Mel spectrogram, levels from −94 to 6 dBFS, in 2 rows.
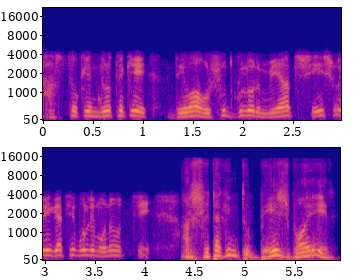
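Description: Speech clip, and from 0.0 to 4.36 s it sounds dull and boxy, with nothing above 3.8 kHz, a level about 5 dB lower and a faint noise floor roughly 40 dB down. Then a 20 ms gap and it opens up right before "আর সেটা". That's most likely an input switched to a poorer device, with the recording returning to the better mic there. On top of that, Speex codec damage is plainly audible throughout. It's hoarse and grainy, with nothing above 15.3 kHz, which fits a Speex mode around 22 kbps that's starving the excitation of bits.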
